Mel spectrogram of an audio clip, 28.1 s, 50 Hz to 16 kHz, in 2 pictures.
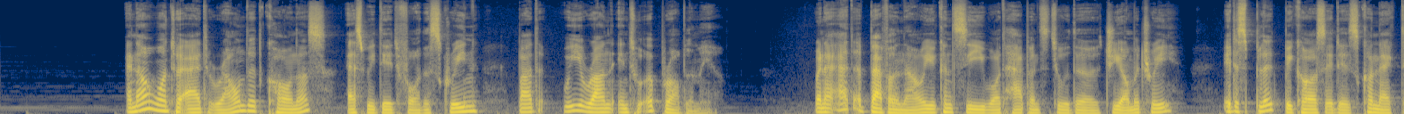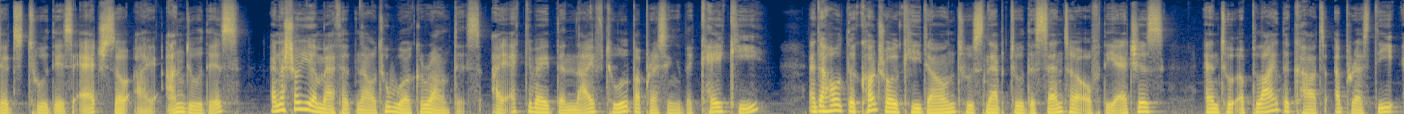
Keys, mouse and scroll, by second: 0.5 shift+middle click, 0.9-2.0 scroll up 1, 2.0 click, 3.9 click, 4.3-5.3 scroll up 1, 5.3 click, 6.4 ctrl+b, 9.1 click, 9.4-12.1 scroll up 1, 12.1 ctrl+z, 13.1-28.0 shift+middle drag, 17.2 k, 19.1-23.1 scroll up 1, 24.3 Return, 26.2 k.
